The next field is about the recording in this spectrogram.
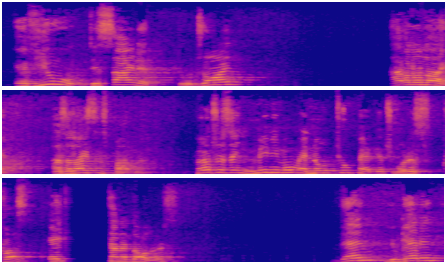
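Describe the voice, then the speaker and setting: Man, German accent, non-native English speaker, fairly high voice, earnest halting webinar presenter, dull lo-fi audio. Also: a little mellow. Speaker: company executive presenting to a webinar.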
